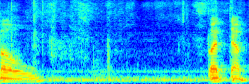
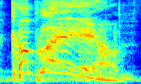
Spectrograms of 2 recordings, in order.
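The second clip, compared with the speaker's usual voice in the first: crash sound word. A narrator's reading. Chair crashes to pieces.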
